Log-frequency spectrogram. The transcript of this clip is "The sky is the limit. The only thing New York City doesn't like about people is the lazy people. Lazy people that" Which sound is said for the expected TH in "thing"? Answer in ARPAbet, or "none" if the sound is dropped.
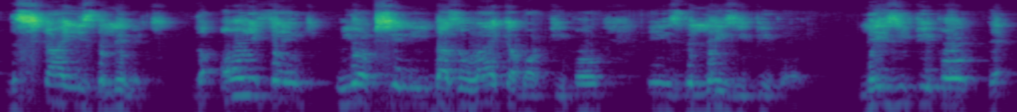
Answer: TH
